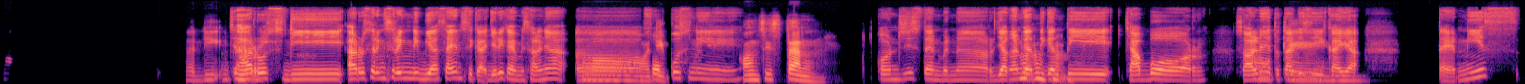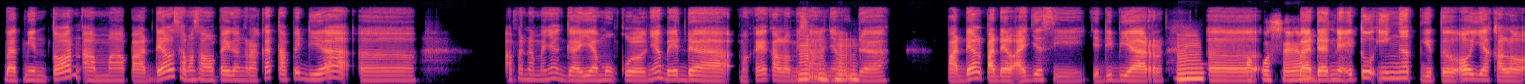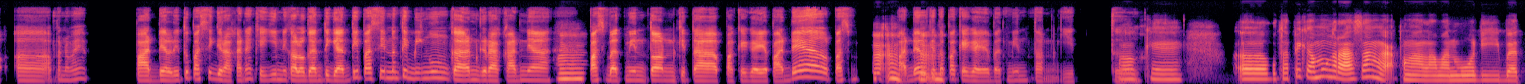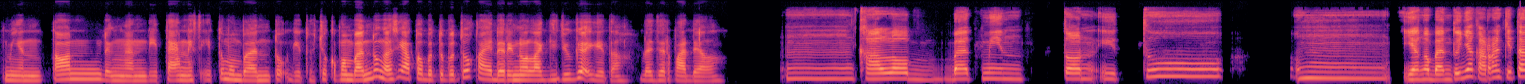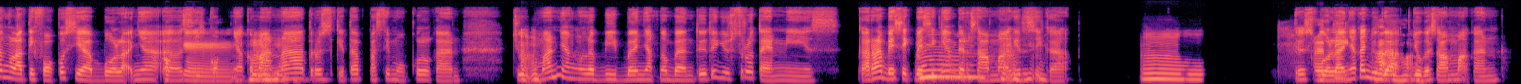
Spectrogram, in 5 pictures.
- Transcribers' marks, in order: "Harus" said as "Jarus"; other background noise; other animal sound; in English: "basic-basic-nya"; tapping
- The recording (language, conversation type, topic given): Indonesian, podcast, Jika kamu ingin memberi saran untuk pemula, apa tiga hal terpenting yang perlu mereka perhatikan?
